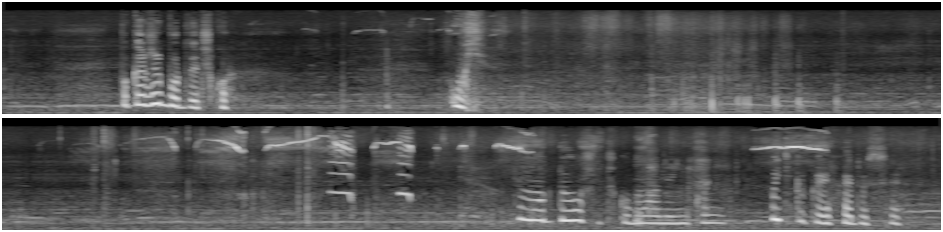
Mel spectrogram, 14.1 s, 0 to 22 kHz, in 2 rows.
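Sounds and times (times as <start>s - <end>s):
puppy whimpering and whining: 8.1s - 11.4s, 12.5s - 13.5s.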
